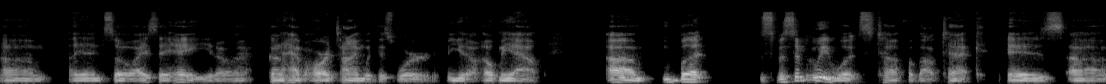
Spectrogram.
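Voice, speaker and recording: Very deep, low pitch from a man, dark and mellow in tone, with fairly even intonation at a fairly slow pace. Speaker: tech panelist. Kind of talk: panel discussion. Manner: careful articulation.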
